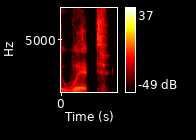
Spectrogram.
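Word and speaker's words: Witte: Rome in the accounts of gurjev's wanderings meetings with remarkable men each chapter is named after a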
